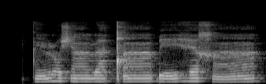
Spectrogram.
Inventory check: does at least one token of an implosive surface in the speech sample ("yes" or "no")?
yes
